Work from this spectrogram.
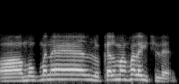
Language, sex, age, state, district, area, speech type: Assamese, male, 18-30, Assam, Golaghat, urban, conversation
